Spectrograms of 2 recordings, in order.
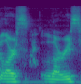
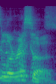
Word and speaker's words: Larissa: You said Laricia? Oh god, I say it wrong every time, and now I've like remembered it incorrectly, and people are like, "Who are you talking about?" It's just Larissa.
